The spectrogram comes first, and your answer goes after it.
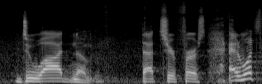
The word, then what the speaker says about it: duodenum: spelled out d u o d e n u m like duodenum but pronounced dadnum.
